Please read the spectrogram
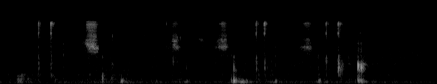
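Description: Irregular short clicks and taps of a computer mouse and keyboard, with a few faint breathy murmurs among them.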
